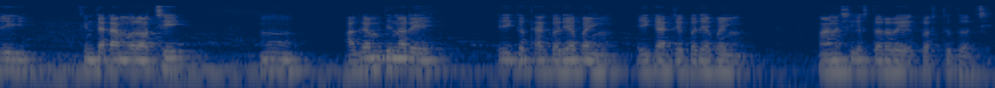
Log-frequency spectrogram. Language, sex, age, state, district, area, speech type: Odia, male, 30-45, Odisha, Jagatsinghpur, urban, spontaneous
